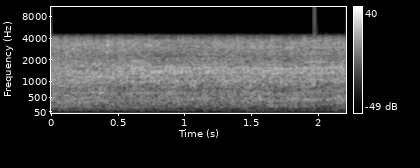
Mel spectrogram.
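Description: Water running steadily from a bathtub tap onto hair being rinsed, an even noise with no breaks.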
